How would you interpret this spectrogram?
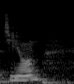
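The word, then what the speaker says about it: κύων: Por si alguien no recuerda, Chión se escribe con C, pero se pronuncia Chión, en el griego antiguo significa perro.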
